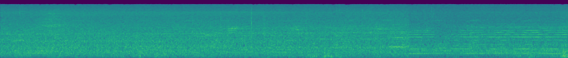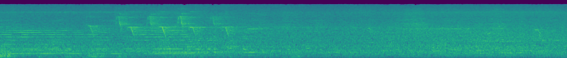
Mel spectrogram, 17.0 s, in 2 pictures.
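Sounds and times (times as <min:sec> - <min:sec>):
train running on track: 0:00.0 - 0:17.0.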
